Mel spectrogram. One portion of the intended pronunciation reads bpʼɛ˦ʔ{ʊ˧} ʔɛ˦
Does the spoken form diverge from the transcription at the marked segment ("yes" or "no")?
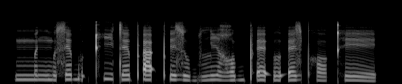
no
